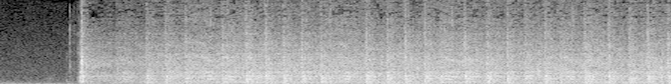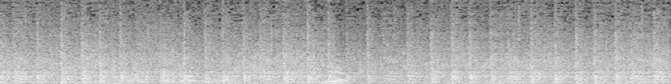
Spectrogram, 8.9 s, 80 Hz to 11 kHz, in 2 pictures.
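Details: 1998 GMC Sonoma 4.3 Vortec V6, replacement engine after rod knock: starter cranks steadily at about four pulses a second but never fires; suspected timing 180 out or distributor set at the wrong angle.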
